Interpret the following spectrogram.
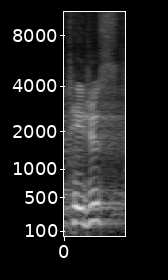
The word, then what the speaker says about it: tagis: who don't know me my name is tagis that's pronounced like contagious um and I guess in England it's pronounced like contagious in it um are we doing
